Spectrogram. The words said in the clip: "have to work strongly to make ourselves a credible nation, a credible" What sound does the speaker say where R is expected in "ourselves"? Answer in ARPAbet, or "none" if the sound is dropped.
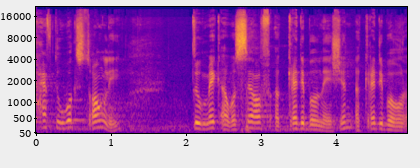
W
